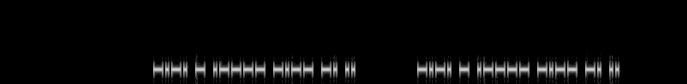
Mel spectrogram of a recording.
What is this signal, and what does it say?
Morse code, heard as a keyed tone, about 37 wpm, 700 Hz. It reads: CT1YNI CT1YNI
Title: DXCC-100 Call Signs - 6 Characters - Repeated 2x - 40wpm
